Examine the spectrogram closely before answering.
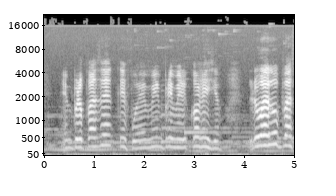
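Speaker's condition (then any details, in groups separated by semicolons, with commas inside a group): Cerebral palsy; cerebral palsy from birth complications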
